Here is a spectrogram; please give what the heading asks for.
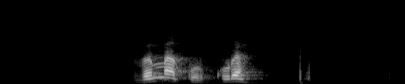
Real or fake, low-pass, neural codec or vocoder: real; 3.6 kHz; none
